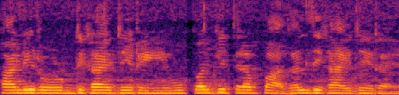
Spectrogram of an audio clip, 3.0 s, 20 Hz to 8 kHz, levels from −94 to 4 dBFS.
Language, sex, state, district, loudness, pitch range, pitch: Hindi, female, Bihar, Begusarai, -15 LUFS, 220-245 Hz, 230 Hz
